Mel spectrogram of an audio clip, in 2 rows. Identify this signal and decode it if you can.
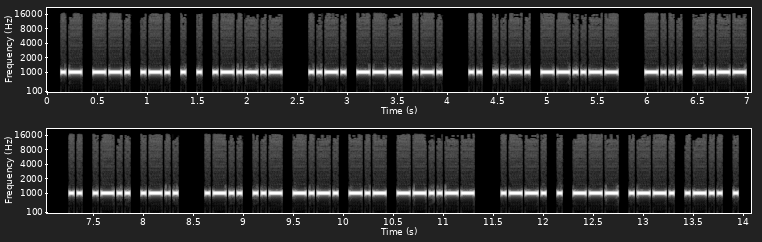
Morse code, heard as a keyed tone, about 30 wpm, 1000 Hz. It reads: AGREE. FOR IF, BY ILL LUCK, PEOPLE
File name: qotdfiles / 30wpm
